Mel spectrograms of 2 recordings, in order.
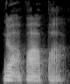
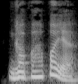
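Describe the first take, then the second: First: "Nggak apa-apa." lower and settled, falling like a statement; firm statement tune. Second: "Nggak apa-apa ya?" pitched high with an anxious questioning lilt; worried question tune. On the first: Guest demonstrates turning the anxious question into a calm statement. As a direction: state "Nggak apa-apa" flatly as a done fact, falling at the end. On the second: Guest demonstrates the anxious question before changing the intonation. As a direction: ask "apa-apa ya" as a nervous, unsure question. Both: Shown as a demonstration. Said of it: "Ubah menjadi pernyataan".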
